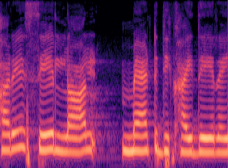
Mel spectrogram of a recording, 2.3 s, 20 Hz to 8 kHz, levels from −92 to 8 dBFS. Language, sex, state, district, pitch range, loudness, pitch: Hindi, female, Uttar Pradesh, Shamli, 215-245 Hz, -13 LUFS, 230 Hz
